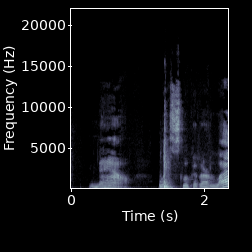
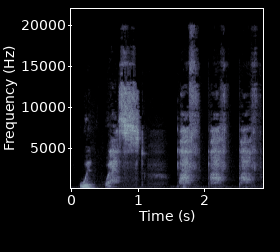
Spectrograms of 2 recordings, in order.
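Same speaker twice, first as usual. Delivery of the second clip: whispered; 5 dB quieter than usual. A narrator's reading. Whispered train refrain.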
